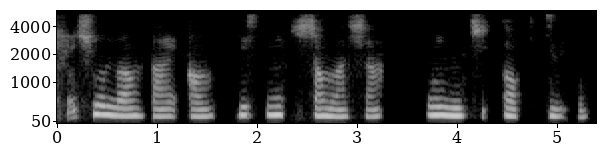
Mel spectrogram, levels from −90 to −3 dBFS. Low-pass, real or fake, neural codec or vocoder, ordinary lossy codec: 5.4 kHz; fake; codec, 16 kHz, 1 kbps, FunCodec, trained on Chinese and English, 50 frames a second; MP3, 48 kbps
